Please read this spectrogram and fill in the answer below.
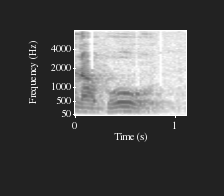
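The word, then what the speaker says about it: नभो: Yatha Nabho. Nabho means Navaha. Because of Sandhi rule, it is pronounced as Nabho. But when you split it, Navaha.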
